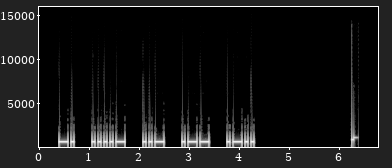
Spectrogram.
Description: Morse code, heard as a keyed tone, about 20 wpm, spaced as for 15 wpm, 700 Hz. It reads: N4UWL
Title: 167 Lesson 27g - Number 7 - Call Signs 20wpm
